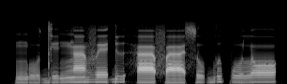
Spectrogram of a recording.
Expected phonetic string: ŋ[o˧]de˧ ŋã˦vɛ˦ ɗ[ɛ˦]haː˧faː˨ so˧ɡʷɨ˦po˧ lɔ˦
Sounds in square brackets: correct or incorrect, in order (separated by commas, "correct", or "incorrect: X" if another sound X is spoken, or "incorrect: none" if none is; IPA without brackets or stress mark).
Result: incorrect: o˨, incorrect: ɨ˦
